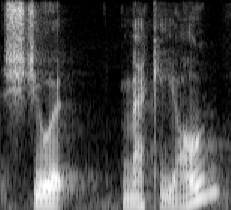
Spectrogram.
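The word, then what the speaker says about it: Stuart McKeown: And today we're interviewing my good friend Stuart Macchione. That's how you pronounce his name.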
